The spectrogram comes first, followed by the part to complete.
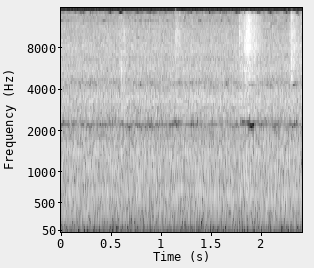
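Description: Steady room hiss, like a fan or air conditioner running, with a few faint crisp ticks.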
